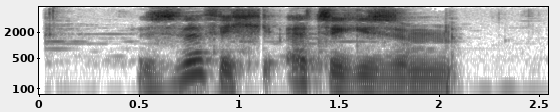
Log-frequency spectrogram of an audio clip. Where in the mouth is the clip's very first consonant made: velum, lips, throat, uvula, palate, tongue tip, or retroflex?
tongue tip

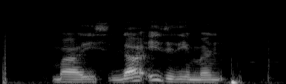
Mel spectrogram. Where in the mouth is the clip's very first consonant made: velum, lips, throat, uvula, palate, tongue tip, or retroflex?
lips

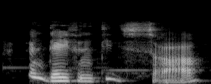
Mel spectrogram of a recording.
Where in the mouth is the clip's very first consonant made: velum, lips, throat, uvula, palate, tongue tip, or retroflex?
tongue tip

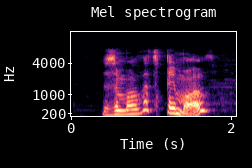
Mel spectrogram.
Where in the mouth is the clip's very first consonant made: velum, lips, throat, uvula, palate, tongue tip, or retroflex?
tongue tip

